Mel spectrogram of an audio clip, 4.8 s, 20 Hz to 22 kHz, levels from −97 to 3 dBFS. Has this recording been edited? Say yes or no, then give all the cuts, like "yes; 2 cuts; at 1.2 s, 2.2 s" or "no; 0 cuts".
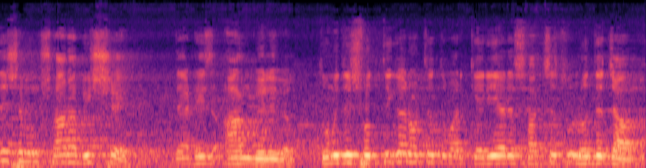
yes; 1 cut; at 2.3 s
